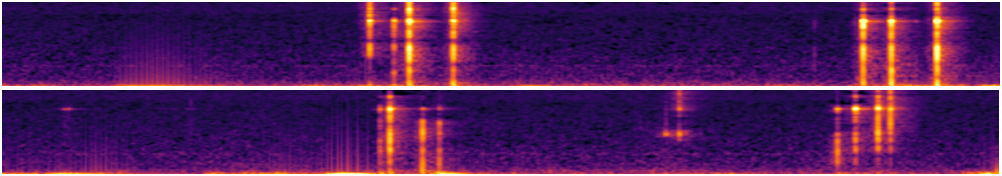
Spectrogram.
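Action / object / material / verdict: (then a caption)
tap / small glass bottle tapped with fingernails / glass / none. Long nails tap and scratch a small amber glass bottle with a white plastic cap and paper label, held in the hand. Sharp, bright clicks come in five quick clusters, each dying away almost instantly, over a faint low rumble in the quiet gaps.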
